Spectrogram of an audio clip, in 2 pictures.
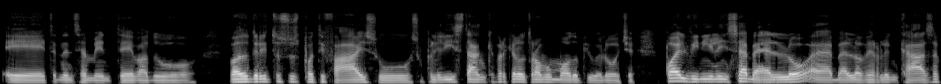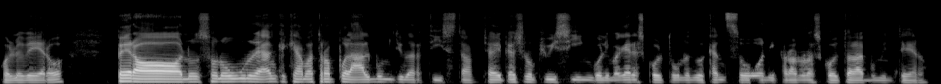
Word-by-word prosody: ehm, 100 Hz, -1 st, +1 dB
tendenzialmente 95 Hz, -1 st, -3 dB
vado 95 Hz, 0 st, -4 dB, 0.3 s
vado 120 Hz, +2 st, +7 dB
dritto 130 Hz, -1 st, +1 dB
su 125 Hz, -, -8 dB
Spotify, 110 Hz, -3 st, 0 dB
su 100 Hz, -2 st, -2 dB
su -, -, -16 dB
playlist, 110 Hz, +1 st, -3 dB
anche 115 Hz, -1 st, 0 dB
perché 120 Hz, 0 st, -3 dB
lo 120 Hz, -, +5 dB
trovo 115 Hz, 0 st, 0 dB
un 115 Hz, -, -2 dB
modo 105 Hz, -1 st, +1 dB
più 100 Hz, +1 st, -8 dB
veloce. 95 Hz, 0 st, -5 dB, 0.3 s
Poi 150 Hz, 0 st, +6 dB
il 145 Hz, -, +3 dB
vinile 125 Hz, -1 st, +1 dB
in 120 Hz, -, -1 dB
sé 140 Hz, +4 st, +3 dB
è 140 Hz, -, +6 dB
bello, 110 Hz, +2 st, +4 dB
è 105 Hz, 0 st, -1 dB
bello 105 Hz, 0 st, 0 dB
averlo 105 Hz, +1 st, -3 dB
in 110 Hz, -1 st, -7 dB
casa, 100 Hz, +3 st, -2 dB
quello 100 Hz, -1 st, -3 dB
è -, -, -3 dB
vero, 100 Hz, +4 st, -3 dB, 0.5 s
però 125 Hz, -4 st, +8 dB
non 125 Hz, +1 st, -2 dB
sono 135 Hz, +3 st, -1 dB
uno 135 Hz, 0 st, 0 dB
neanche 130 Hz, +1 st, -1 dB
che 125 Hz, -, -10 dB
ama 125 Hz, 0 st, -1 dB
troppo 125 Hz, 0 st, -3 dB
l'album 115 Hz, +1 st, -1 dB
di 115 Hz, 0 st, -12 dB
un 115 Hz, -, -7 dB
artista, 100 Hz, -2 st, -10 dB
cioè 110 Hz, -, -5 dB
mi 105 Hz, -, 0 dB
piacciono 115 Hz, +2 st, -5 dB
più 115 Hz, -, -7 dB
i 115 Hz, -, -3 dB
singoli, 105 Hz, -2 st, -7 dB
magari 105 Hz, +2 st, -3 dB
ascolto 105 Hz, 0 st, -6 dB
1 105 Hz, 0 st, -8 dB
o -, -, -7 dB
2 105 Hz, -1 st, -5 dB
canzoni 105 Hz, -1 st, -6 dB
però 100 Hz, 0 st, -6 dB
non 100 Hz, +1 st, -8 dB
ascolto 100 Hz, 0 st, -5 dB
l'album 100 Hz, 0 st, -4 dB
intero. 95 Hz, -1 st, -10 dB
105 Hz, 200 wpm, -20 LUFS, 100-120 Hz, 0.5 s, però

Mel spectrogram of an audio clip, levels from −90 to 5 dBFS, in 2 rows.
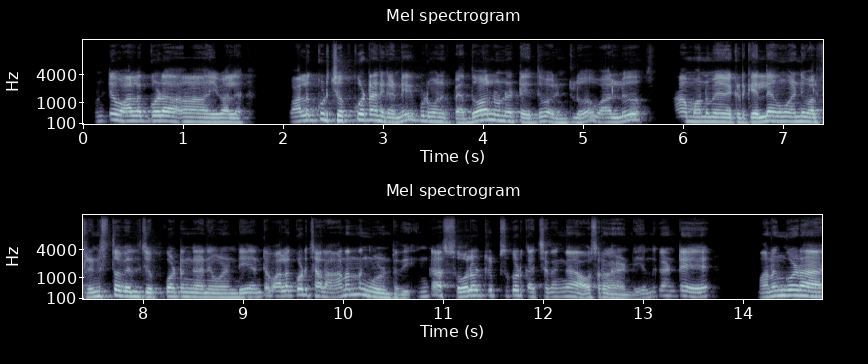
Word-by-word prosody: ఉంటే 175 Hz, +5 st, -2 dB
వాళ్ళకి 180 Hz, 0 st, +3 dB
కూడా 180 Hz, -1 st, +6 dB, 0.2 s
ఆహ్, 150 Hz, -1 st, +1 dB
ఇవాళ 145 Hz, -1 st, +2 dB, 0.6 s
వాళ్ళకి 195 Hz, +3 st, 0 dB
కూడా 210 Hz, -, +2 dB
చెప్పుకోటానికండి 185 Hz, -5 st, +3 dB
ఇప్పుడు 180 Hz, -4 st, -3 dB
మన‌కు 150 Hz, -2 st, -3 dB
పెద్దవాళ్ళు 180 Hz, +12 st, +3 dB
ఉన్నట్టయితే 160 Hz, -5 st, 0 dB
వాళ్ళ 140 Hz, -, 0 dB
ఇంట్లో 140 Hz, +2 st, -4 dB, 0.2 s
వాళ్ళు 145 Hz, +5 st, -1 dB, 0.5 s
"ఆ! -, -, +1 dB
మొన్న 155 Hz, 0 st, 0 dB
మేము 150 Hz, -1 st, +4 dB
ఇక్కడికి 145 Hz, 0 st, -3 dB
వెళ్ళాము" 170 Hz, +2 st, +4 dB
అని 165 Hz, +1 st, +1 dB
వాళ్ళ 150 Hz, 0 st, +2 dB
ఫ్రెండ్స్‌తో 165 Hz, +6 st, 0 dB
వెళ్లి 160 Hz, -1 st, +2 dB
చెప్పుకోవడం 155 Hz, +2 st, -1 dB
కానివ్వండి 135 Hz, -1 st, -1 dB
అంటే, 150 Hz, -, -7 dB
వాళ్ళకి 180 Hz, +1 st, 0 dB
కూడా 215 Hz, -1 st, +1 dB
చాలా 170 Hz, -3 st, 0 dB
ఆనందంగా 210 Hz, -5 st, -1 dB
ఉంటది. 115 Hz, -3 st, -5 dB
ఇంకా 165 Hz, +3 st, -4 dB
సోలో 170 Hz, +5 st, +3 dB
ట్రిప్స్ 190 Hz, -1 st, -7 dB
కూడా 190 Hz, -, -1 dB
ఖచ్చితంగా 155 Hz, +2 st, -4 dB
అవసరమే 130 Hz, -2 st, -2 dB
అండి. 105 Hz, 0 st, -13 dB
ఎందుకంటే 170 Hz, +4 st, -4 dB, 0.8 s
మనం 175 Hz, +5 st, -1 dB
కూడా 195 Hz, -2 st, +5 dB
160 Hz, 170 wpm, -22 LUFS, 145-180 Hz, 0.8 s, కూడా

